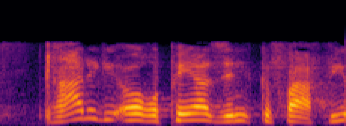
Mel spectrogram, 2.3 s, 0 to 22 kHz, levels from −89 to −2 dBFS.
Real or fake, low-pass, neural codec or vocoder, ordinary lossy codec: fake; 5.4 kHz; codec, 16 kHz in and 24 kHz out, 1 kbps, XY-Tokenizer; none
